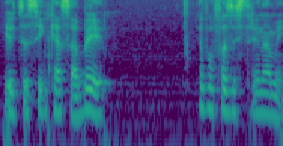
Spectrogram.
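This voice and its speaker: The voice has a dark, mellow tone and ordinary pitch variation, captured in a very clean recording with a silent background. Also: woman. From Brazil, interior of Rio Grande do Sul. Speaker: emotional intelligence and leadership trainer. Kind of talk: podcast interview.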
